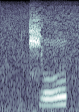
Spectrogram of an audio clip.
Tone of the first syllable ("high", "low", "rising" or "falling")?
rising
